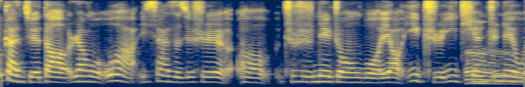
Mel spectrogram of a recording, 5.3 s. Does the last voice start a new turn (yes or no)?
no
